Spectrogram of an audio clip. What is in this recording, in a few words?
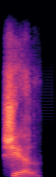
"Sheol", Indian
